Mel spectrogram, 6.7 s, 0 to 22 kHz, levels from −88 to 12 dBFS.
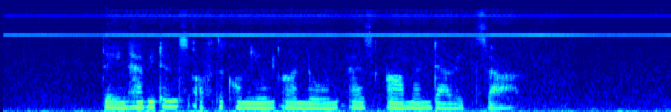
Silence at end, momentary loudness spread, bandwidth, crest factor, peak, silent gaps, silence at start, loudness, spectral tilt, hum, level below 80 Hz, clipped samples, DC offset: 0 s; 17 LU; 16.5 kHz; 16 dB; -26 dBFS; none; 0 s; -41 LUFS; -5.5 dB/octave; none; -62 dBFS; under 0.1%; under 0.1%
